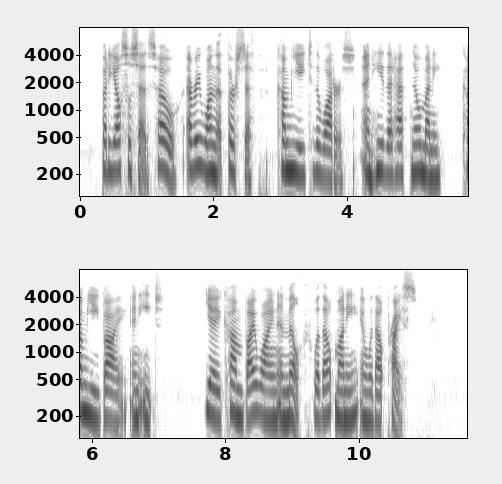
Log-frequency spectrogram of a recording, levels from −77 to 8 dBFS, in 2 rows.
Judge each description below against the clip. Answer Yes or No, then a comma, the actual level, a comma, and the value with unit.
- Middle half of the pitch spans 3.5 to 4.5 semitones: No, narrow, 2.6 semitones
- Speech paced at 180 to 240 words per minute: Yes, average, 185 wpm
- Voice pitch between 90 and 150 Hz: No, high, 200 Hz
